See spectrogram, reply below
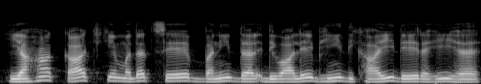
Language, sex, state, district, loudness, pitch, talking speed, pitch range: Hindi, male, Jharkhand, Ranchi, -18 LUFS, 140 Hz, 160 wpm, 130-160 Hz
